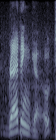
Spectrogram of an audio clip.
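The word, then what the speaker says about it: Redingote: We went back and gave as much free publicity as we could, and it's Redding Goat.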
